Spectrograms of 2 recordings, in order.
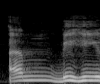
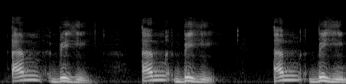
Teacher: الميم من الشفتين والباء من الشفتين فبدلا من ان نعيد الوصول الى نفس المكان مرتين بدلا من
